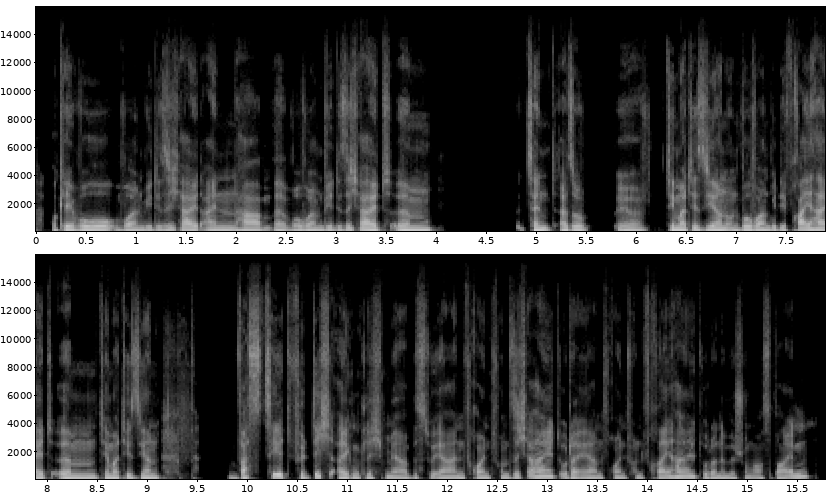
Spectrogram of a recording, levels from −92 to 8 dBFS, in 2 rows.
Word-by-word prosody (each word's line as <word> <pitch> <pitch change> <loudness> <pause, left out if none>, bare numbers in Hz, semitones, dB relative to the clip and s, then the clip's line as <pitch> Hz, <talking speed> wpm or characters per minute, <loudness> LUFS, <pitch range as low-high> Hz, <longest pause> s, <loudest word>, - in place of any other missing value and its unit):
Okay, 120 +1 +2
wo 140 +2 +4
wollen 125 0 0
wir 120 - -2
die 115 - -5
Sicherheit 155 +3 +1
einhaben 135 -2 +1
äh, 125 -1 0
wo 120 +1 -1
wollen 125 -1 +1
wir 120 - -1
die 115 - -4
Sicherheit, 155 0 +2
ähm, 135 -1 +4 0.9
zent 140 0 +1
also, 130 -2 +2 0.3
äh, 115 -3 0 0.2
thematisieren 140 -1 +4
und 120 -4 -1
wo 130 0 +4
wollen 120 -1 +3
wir 115 - 0
die 120 0 -2
Freiheit, 165 -1 +2
ähm, 140 -2 +2
thematisieren? 140 -1 +1 0.7
Was 140 +4 -1
zählt 190 -1 +2
für 140 - -4
dich 210 - -3
eigentlich 120 -4 -2
mehr? 115 -1 -3
Bist 130 +3 -10
du - - -7
eher 125 0 -2
ein 125 0 -2
Freund 120 0 -4
von 120 -1 -6
Sicherheit 210 - -1
oder 140 -3 -3
eher 125 -1 -3
ein 120 0 -6
Freund 120 -2 -7
von 115 - -10
Freiheit 200 - -2
oder 125 -1 -3
'ne 115 - -3
Mischung 115 -1 -7
aus 105 0 -10
beidem? 200 - -3
130 Hz, 190 wpm, -24 LUFS, 120-145 Hz, 0.9 s, wo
